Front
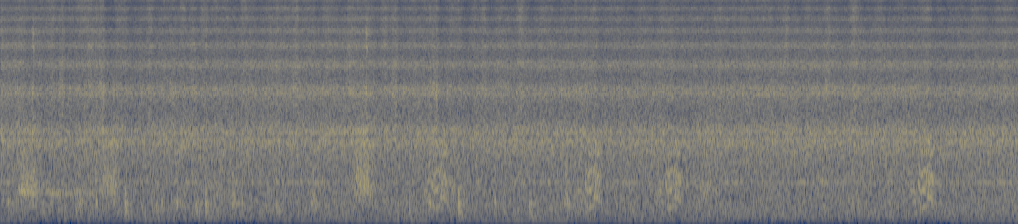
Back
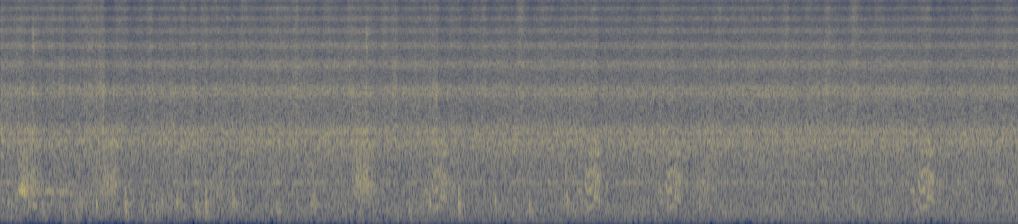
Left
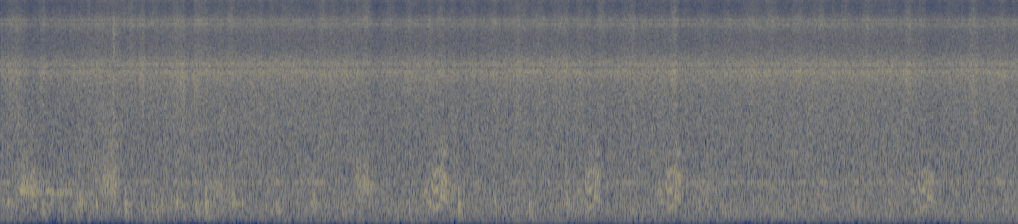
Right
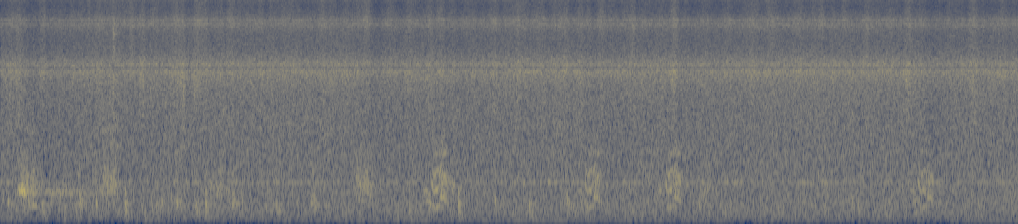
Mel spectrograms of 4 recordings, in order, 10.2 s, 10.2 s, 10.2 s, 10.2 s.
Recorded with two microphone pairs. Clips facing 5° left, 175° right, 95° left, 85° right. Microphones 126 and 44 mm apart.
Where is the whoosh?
100° right, 4 m.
